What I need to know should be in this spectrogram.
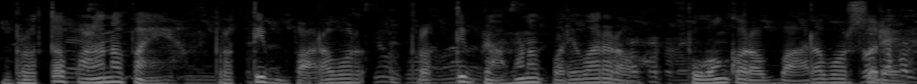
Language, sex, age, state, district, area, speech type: Odia, male, 18-30, Odisha, Koraput, urban, spontaneous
